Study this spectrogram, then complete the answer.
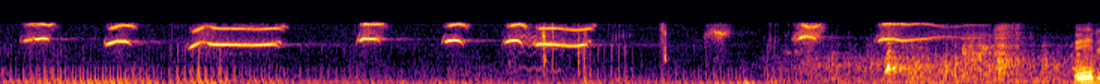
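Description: A small bird chirps and whistles in short, bright bursts.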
